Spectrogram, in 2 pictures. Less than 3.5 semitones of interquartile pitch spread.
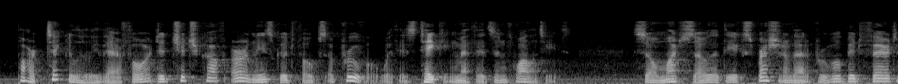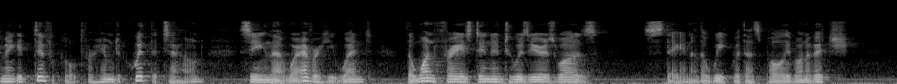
No: average, 4.1 semitones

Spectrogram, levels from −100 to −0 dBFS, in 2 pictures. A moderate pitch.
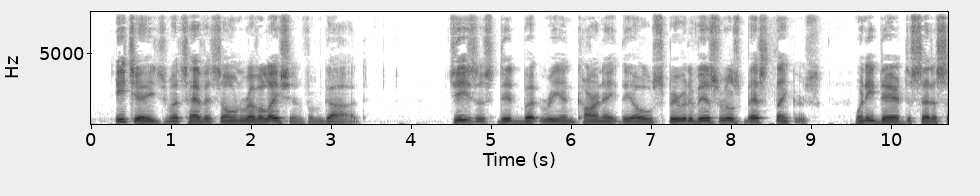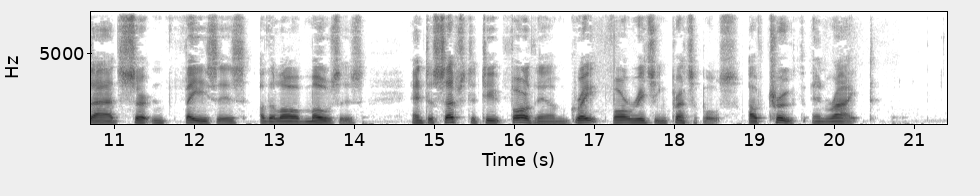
No: low, 125 Hz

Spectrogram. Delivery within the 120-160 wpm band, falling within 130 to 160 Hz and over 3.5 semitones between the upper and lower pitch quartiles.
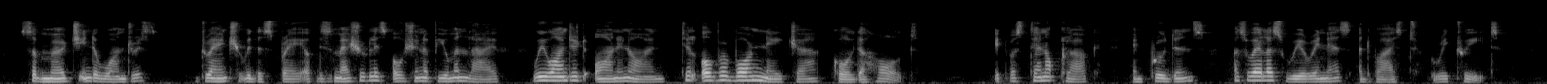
Yes: average, 145 wpm; medium, 140 Hz; average, 4.1 semitones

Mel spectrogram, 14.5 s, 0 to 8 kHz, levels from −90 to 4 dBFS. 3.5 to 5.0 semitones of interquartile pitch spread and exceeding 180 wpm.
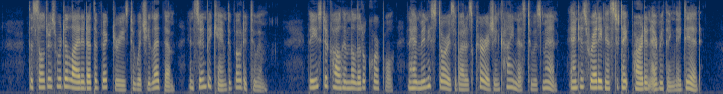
No: wide, 5.4 semitones; average, 200 wpm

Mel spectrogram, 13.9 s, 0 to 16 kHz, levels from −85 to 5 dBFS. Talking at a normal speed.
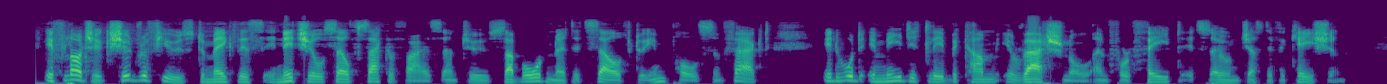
No: slow, 125 wpm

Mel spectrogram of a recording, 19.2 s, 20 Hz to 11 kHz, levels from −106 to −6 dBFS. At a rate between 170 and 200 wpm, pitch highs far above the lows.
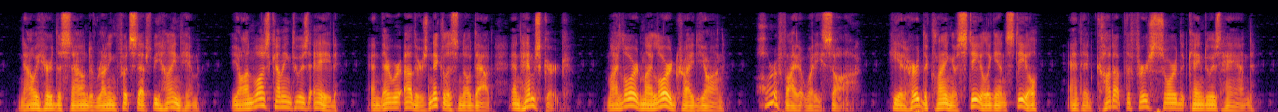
Yes: average, 180 wpm; wide, 5.7 semitones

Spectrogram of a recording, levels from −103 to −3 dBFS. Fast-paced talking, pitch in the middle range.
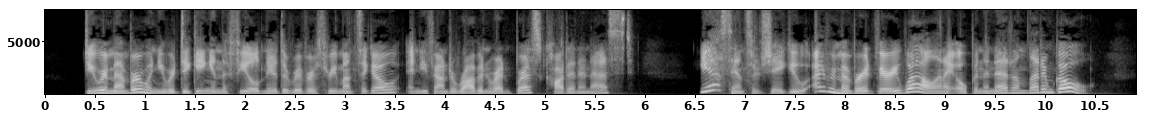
No: fast, 230 wpm; high, 200 Hz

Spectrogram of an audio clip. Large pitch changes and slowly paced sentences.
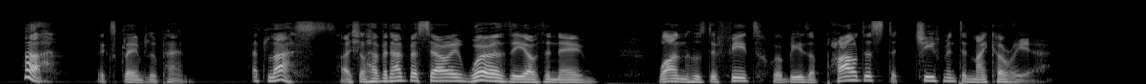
Yes: wide, 6.4 semitones; slow, 125 wpm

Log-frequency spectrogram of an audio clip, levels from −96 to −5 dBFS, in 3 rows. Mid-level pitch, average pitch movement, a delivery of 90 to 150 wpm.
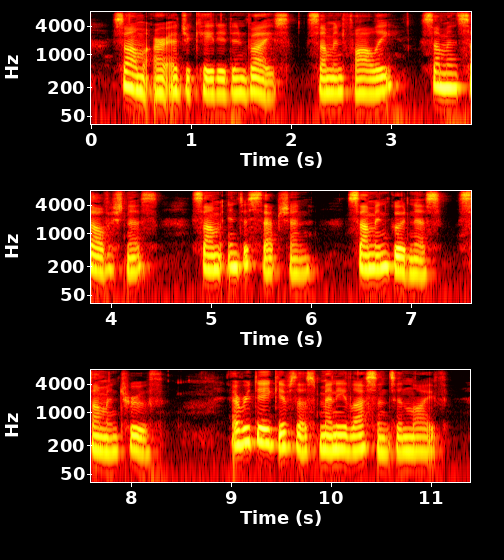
Yes: medium, 165 Hz; average, 3.4 semitones; average, 145 wpm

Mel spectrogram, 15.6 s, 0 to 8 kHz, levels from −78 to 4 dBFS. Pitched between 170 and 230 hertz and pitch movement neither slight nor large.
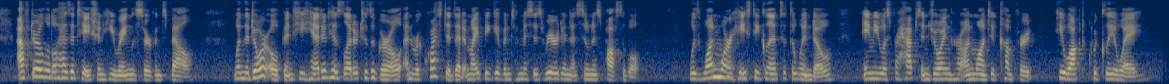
Yes: medium, 185 Hz; average, 3.2 semitones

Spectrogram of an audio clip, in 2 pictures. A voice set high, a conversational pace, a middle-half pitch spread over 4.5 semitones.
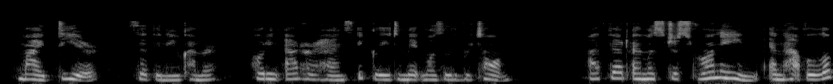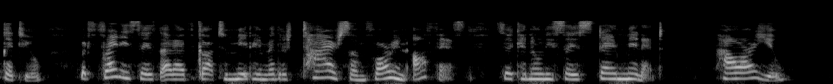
No: high, 240 Hz; average, 185 wpm; average, 2.9 semitones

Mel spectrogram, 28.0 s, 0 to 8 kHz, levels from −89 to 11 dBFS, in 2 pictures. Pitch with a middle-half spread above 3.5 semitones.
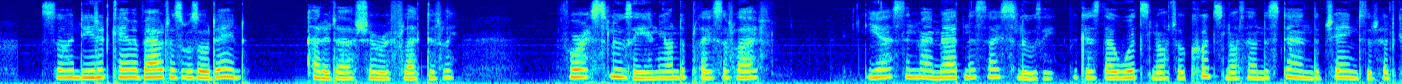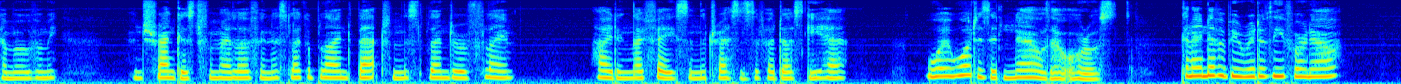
No: narrow, 2.5 semitones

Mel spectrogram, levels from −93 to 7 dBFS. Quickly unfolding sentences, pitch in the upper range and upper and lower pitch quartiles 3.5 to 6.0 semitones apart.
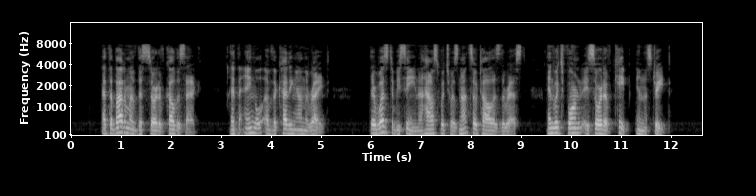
No: fast, 210 wpm; medium, 140 Hz; average, 4.0 semitones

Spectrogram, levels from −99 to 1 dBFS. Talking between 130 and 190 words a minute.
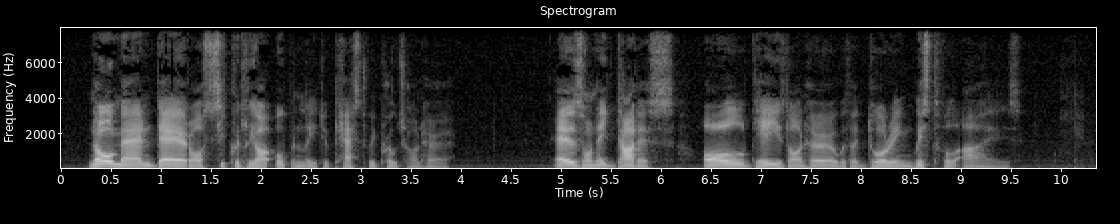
Yes: average, 140 wpm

